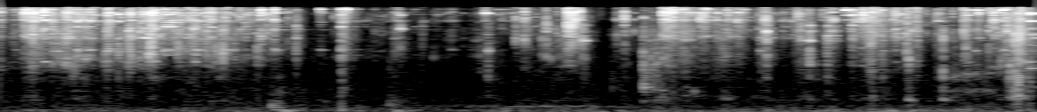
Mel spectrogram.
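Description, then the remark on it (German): A bunch of eleven keys on a keyring jangles and clinks in bright metallic bursts, with a brief lull in the middle before the rattling picks up again; no one speaks. “ich hasse meinen ich Schlüsselbund”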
